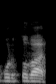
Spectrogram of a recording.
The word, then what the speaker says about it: قرطبہ: کر دی جائے کہ اس کو لوگ قرطبہ بھی کہتے ہیں، لیکن اس کا اصل عربی تلفظ عربوں کے ہاں جو تھا وہ قرطبہ تھا۔ انگریزوں نے چونکہ بہت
